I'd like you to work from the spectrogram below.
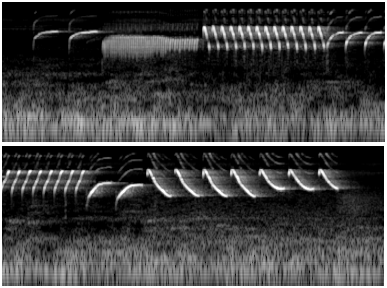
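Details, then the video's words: Song of a bottle-green canary serving as a model for young canaries learning to sing: rising whistles, a buzzy tour, a fast metallic trill, then a run of swept, repeated whistled notes before fading. "Kenari Hijau Botol AF Gacor COCOK Untuk Pancingan Kenari Paud Belajar Bunyi !! Canary Singing"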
